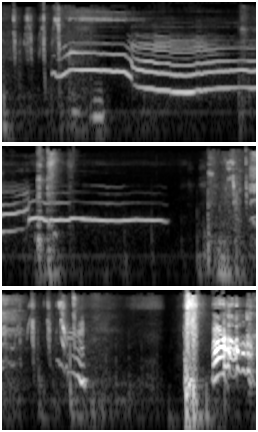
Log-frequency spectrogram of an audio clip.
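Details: Noisy Vizsla puppy indoors lets out one long, clear, sustained whine lasting about five seconds. It starts high, dips lower, then levels off at a steady pitch. After a pause come short yips and scuffling, ending in a sharp, louder whimper.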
